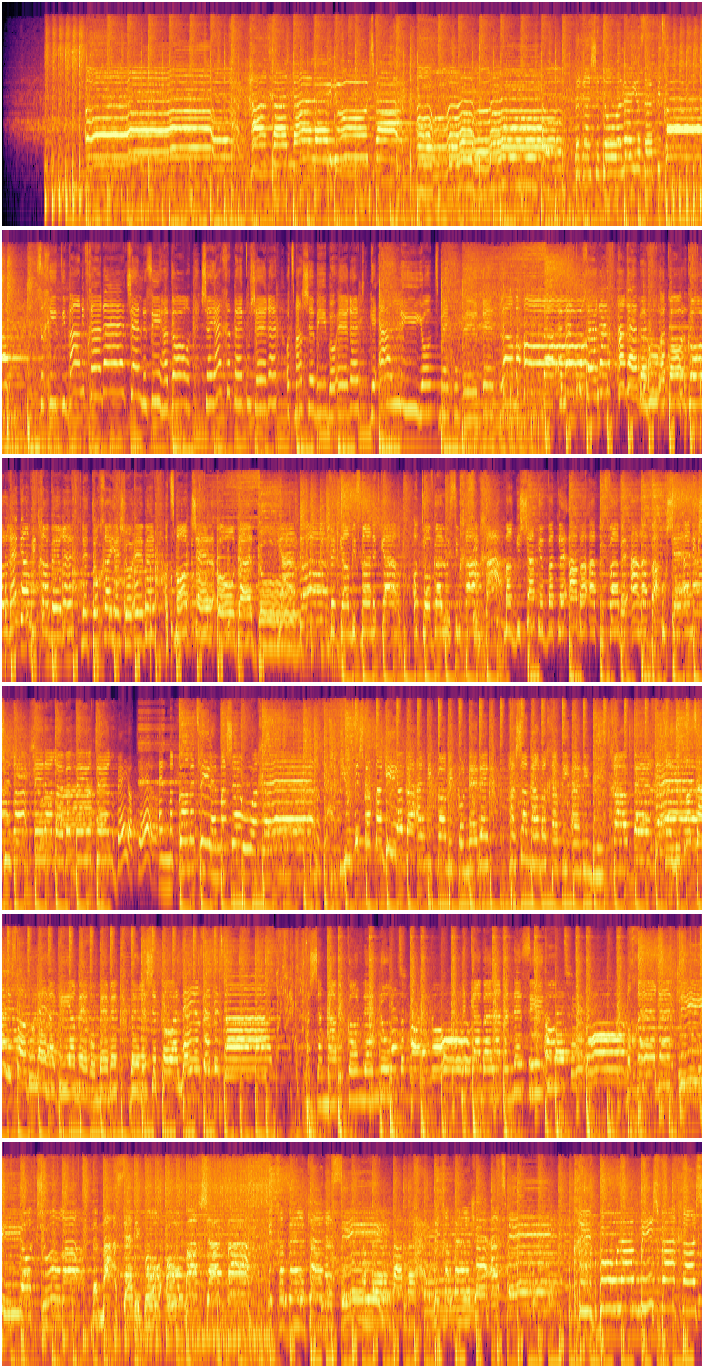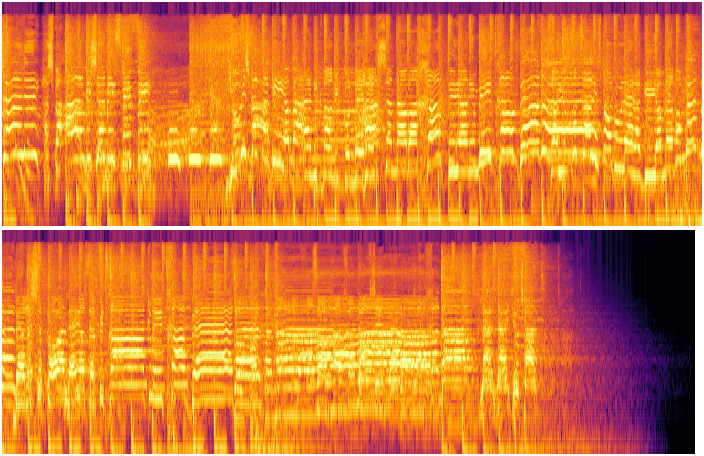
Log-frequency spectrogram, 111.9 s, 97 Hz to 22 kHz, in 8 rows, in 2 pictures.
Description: ג'ינגל ימי הכנה - מתחברת
גינגל-רוצעת-שמע.mp3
